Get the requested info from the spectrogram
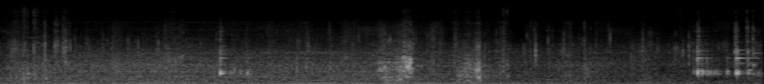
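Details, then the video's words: Stray cats in Morocco greeting the person who feeds them with gentle meows: short, tonal mews at about two, four and seven seconds, the last few in quick succession, over footsteps and a low wind-like rumble. "The cats miss me,filling my heart with the joy of their gentle meows,as if they're saying:We missed"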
